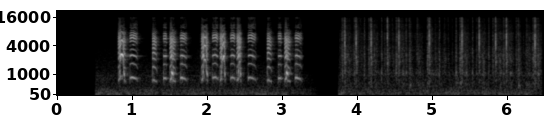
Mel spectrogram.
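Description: Quick runs of short, high-pitched squeaks, each a little falling chirp, for about three seconds. After a short silence comes a fast, uneven run of light dry clicks.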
